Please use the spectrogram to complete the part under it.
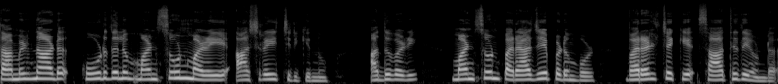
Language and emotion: Malayalam, neutral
